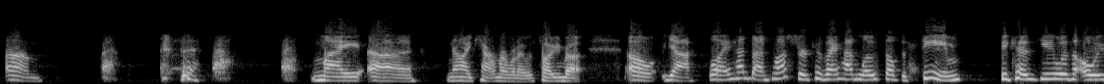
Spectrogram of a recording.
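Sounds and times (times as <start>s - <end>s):
speech: 0.0s - 0.5s, 1.8s - 2.2s, 3.1s - 11.0s
dog barking: 2.1s - 3.1s.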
